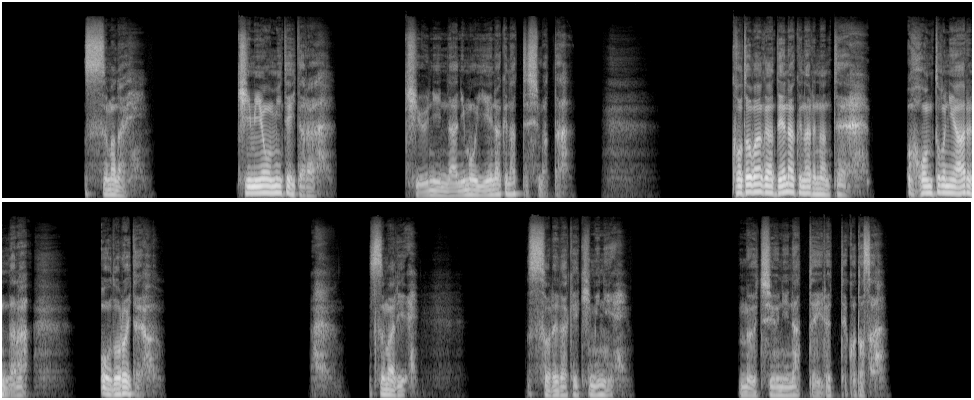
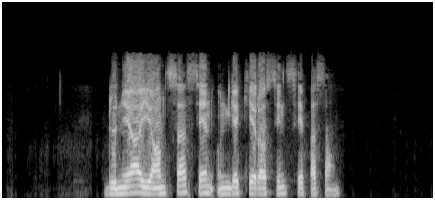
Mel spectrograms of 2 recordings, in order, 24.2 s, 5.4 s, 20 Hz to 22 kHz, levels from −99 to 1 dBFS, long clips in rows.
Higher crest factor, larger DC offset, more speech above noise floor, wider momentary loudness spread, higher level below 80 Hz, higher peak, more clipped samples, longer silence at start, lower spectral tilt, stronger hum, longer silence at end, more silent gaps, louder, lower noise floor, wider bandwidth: about the same, 22 dB vs 18 dB; neither; first, 65 dB vs 50 dB; first, 19 LU vs 11 LU; about the same, -54 dBFS vs -54 dBFS; first, 0 dBFS vs -4 dBFS; neither; second, 1.05 s vs 1.3 s; about the same, -4.5 dB/octave vs -5.5 dB/octave; neither; about the same, 1.1 s vs 1.2 s; neither; about the same, -20 LUFS vs -18 LUFS; first, -84 dBFS vs -68 dBFS; first, 15 kHz vs 7.8 kHz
